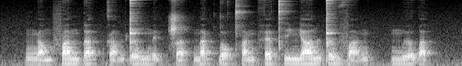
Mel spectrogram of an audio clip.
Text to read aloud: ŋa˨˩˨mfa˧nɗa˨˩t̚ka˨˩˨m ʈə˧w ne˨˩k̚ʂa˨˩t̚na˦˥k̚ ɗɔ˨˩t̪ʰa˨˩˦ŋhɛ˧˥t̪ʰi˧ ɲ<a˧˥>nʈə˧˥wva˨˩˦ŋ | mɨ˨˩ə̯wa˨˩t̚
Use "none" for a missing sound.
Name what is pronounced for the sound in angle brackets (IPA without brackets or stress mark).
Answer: aː˧˥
